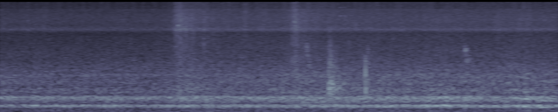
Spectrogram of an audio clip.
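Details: Asian honey bees from a cavity nest as the hive is harvested: a steady droning hum with a clear low tone and higher overtones, unbroken throughout, with a few faint sharp clicks partway through.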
